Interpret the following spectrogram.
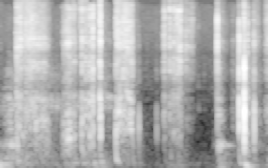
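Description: Scissors snipping through a sheet of watercolour paper in a few short, sharp cuts, with a brief pause between them.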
